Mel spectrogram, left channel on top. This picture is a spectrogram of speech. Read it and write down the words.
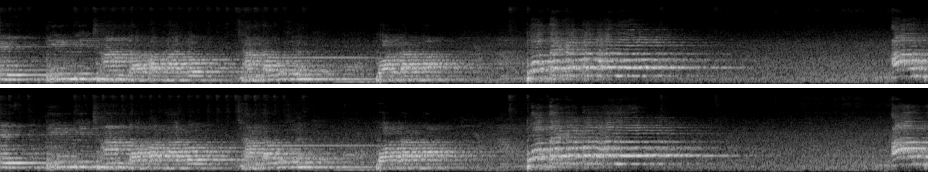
তিনটি ঝান্ডা পাঠালো। ঝান্ডা বলতে পতাকা পাঠালো, আর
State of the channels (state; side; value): normal; both; correlation 0.34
